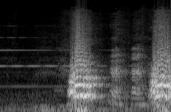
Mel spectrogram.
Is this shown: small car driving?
no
